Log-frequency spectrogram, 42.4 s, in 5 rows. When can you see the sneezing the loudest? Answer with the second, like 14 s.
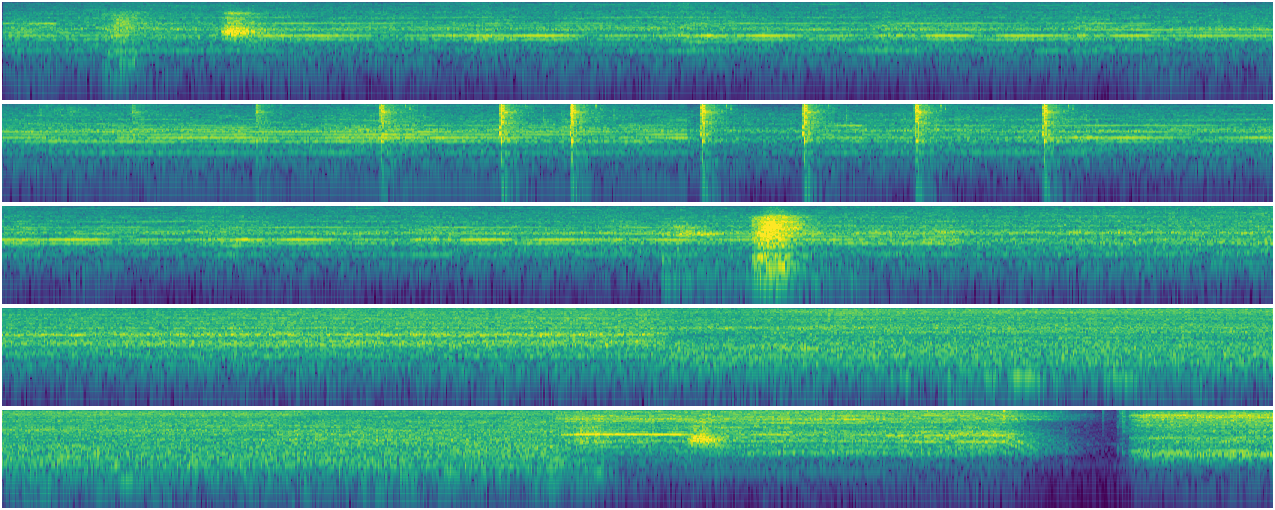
22 s.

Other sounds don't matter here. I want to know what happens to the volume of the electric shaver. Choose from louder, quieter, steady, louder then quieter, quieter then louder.
steady.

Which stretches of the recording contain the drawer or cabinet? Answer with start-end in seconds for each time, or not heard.
not heard.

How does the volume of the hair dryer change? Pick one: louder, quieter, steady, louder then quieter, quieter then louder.
louder.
